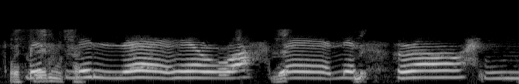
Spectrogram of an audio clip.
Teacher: لام شمسية مضغمة لا تنطق، راء شدة وفتحة مفخمة عبارة عن حرفين، الأول ساكن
